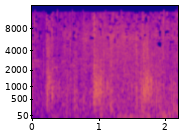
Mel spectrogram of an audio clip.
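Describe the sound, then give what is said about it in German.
Soft footsteps walk between rows of plants in a field where people are picking into baskets: a few faint, uneven steps with a light rustle and no voices. “Ich gehe mal zu ihm rüber.”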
